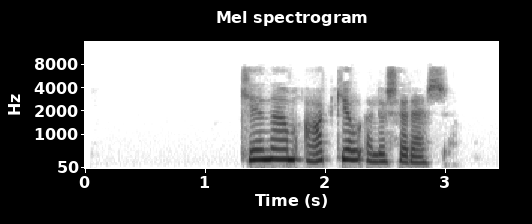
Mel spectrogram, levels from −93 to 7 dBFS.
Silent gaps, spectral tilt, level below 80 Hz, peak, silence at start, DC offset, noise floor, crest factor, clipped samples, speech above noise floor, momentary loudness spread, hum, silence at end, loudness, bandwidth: none; -6 dB/octave; -60 dBFS; -2 dBFS; 1.3 s; under 0.1%; -81 dBFS; 14 dB; under 0.1%; 68 dB; 12 LU; none; 0.45 s; -14 LUFS; 7.4 kHz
